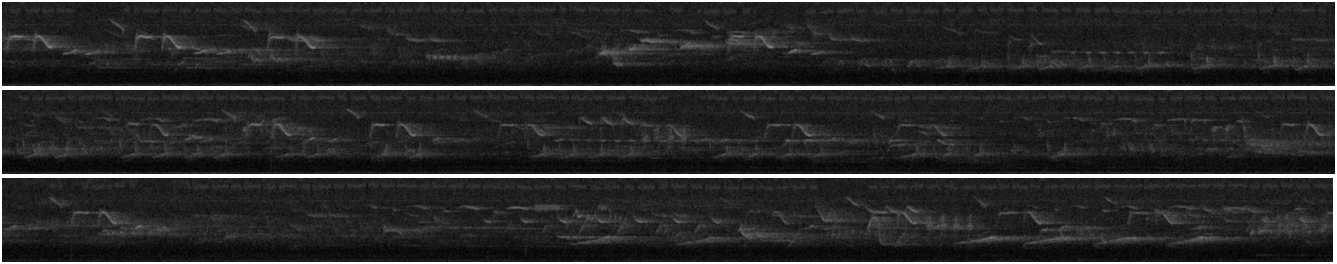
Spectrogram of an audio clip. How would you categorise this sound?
Soundscapes > Nature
